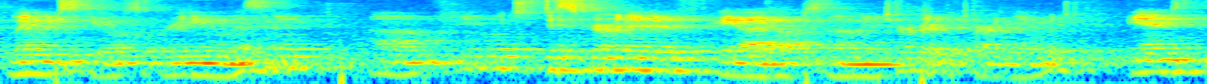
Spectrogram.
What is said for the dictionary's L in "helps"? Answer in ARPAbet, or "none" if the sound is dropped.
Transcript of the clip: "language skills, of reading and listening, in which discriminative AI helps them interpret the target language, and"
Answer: none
